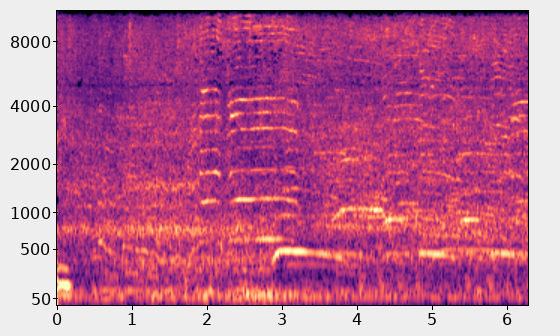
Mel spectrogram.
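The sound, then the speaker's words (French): A large crowd of opposing football supporters at an Al Nassr match chants "Messi" in unison, rising and falling voices repeating the short rhythmic call over a steady, loud roar of background hubbub. “Hmm, durant tout le match, durant tout le match, il a entendu ça de la part des supporters adverses.”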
